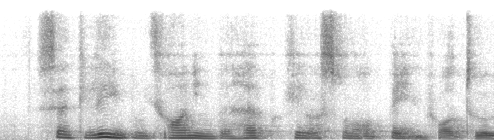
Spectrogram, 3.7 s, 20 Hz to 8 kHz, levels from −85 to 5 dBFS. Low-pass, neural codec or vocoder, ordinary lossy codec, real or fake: 7.2 kHz; codec, 16 kHz in and 24 kHz out, 0.6 kbps, FocalCodec, streaming, 2048 codes; none; fake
